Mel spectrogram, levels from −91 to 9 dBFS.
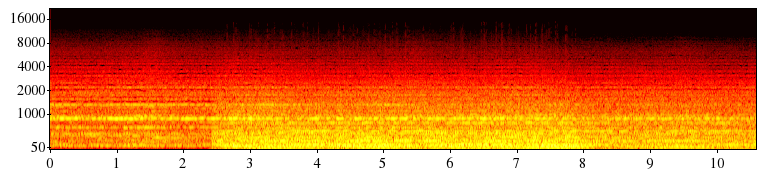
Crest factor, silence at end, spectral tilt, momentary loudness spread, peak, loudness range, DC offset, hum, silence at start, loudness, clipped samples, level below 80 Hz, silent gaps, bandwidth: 12 dB; 0 s; -9.5 dB/octave; 6 LU; 0 dBFS; 3 LU; under 0.1%; none; 0 s; -14 LUFS; under 0.1%; -22 dBFS; none; 7.2 kHz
